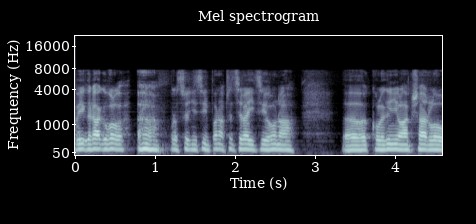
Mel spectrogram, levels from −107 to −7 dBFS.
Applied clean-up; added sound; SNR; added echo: neural mask model DeepFilterNet 3.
